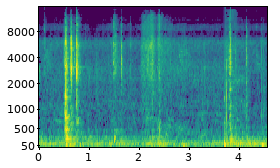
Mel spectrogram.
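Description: Metal clicks from a drum brake shoe and its hardware being worked into place on the backing plate by hand: a quick cluster of clicks about half a second in and single sharp clicks near the end.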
